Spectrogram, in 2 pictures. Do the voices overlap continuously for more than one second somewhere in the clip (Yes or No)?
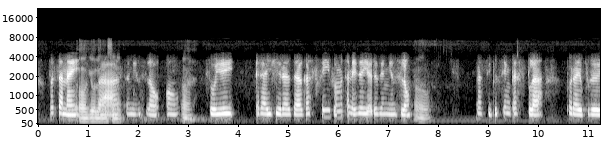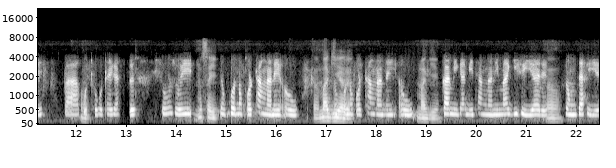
No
